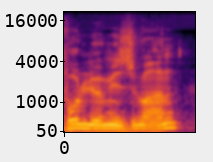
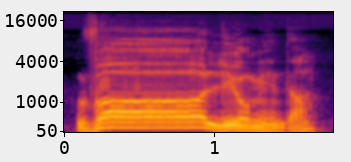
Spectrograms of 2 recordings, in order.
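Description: First: The word is said quickly and run together. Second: The word is said slowly with clear syllables.

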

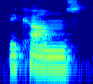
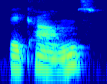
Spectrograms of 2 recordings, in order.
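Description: The two takes are said the same way.

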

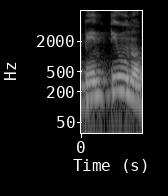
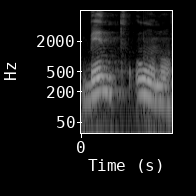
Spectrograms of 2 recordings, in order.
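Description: First: The final vowel of venti is kept. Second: The final vowel of venti is dropped. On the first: The speaker calls it wrong. "বেন্তিউনো বলা যাবে না" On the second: The speaker calls it right. "কি বলতে হবে?"

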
